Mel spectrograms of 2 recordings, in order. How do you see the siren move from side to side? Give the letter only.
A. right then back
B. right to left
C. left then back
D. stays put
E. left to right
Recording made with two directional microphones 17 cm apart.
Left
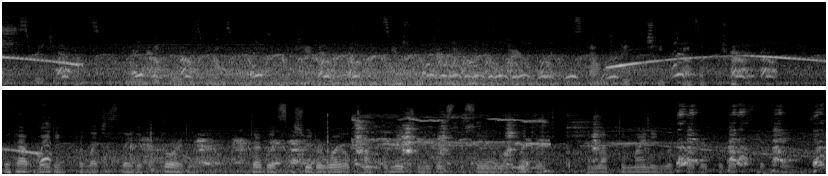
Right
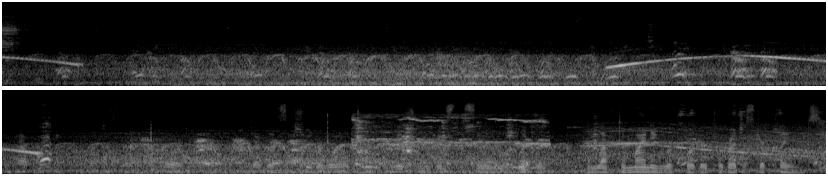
E.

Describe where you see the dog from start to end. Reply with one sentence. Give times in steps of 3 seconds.
In this clip you hear the dog on the left from 0 s, in the centre from 6 s and on the left from 12 s.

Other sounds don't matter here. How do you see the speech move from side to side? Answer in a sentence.
In this clip you hear the speech go from the left side to the right.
